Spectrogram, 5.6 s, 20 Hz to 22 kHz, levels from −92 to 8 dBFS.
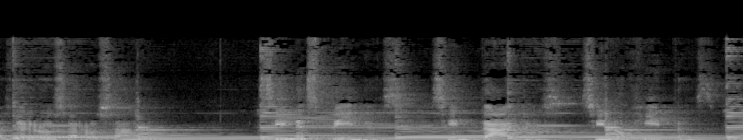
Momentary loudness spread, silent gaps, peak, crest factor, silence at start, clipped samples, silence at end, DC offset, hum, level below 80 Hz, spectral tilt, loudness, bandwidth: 9 LU; none; -6 dBFS; 20 dB; 0 s; under 0.1%; 0 s; under 0.1%; none; -42 dBFS; -4.5 dB/octave; -25 LUFS; 16.5 kHz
